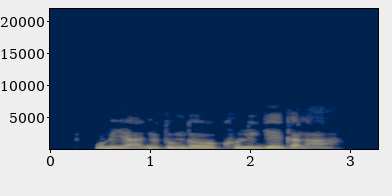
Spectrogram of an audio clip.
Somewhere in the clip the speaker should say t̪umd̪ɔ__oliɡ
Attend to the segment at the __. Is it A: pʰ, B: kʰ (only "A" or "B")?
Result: B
